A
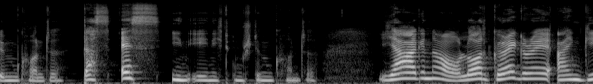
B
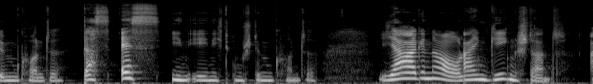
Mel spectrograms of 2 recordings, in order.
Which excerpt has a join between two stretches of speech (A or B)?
B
